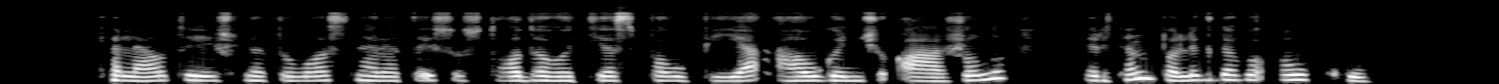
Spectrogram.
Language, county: Lithuanian, Telšiai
